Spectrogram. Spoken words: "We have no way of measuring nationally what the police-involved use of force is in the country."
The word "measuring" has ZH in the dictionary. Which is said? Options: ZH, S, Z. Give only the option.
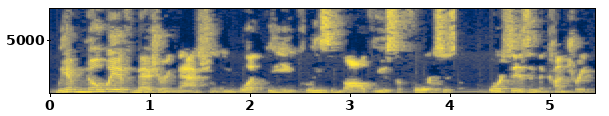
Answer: ZH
